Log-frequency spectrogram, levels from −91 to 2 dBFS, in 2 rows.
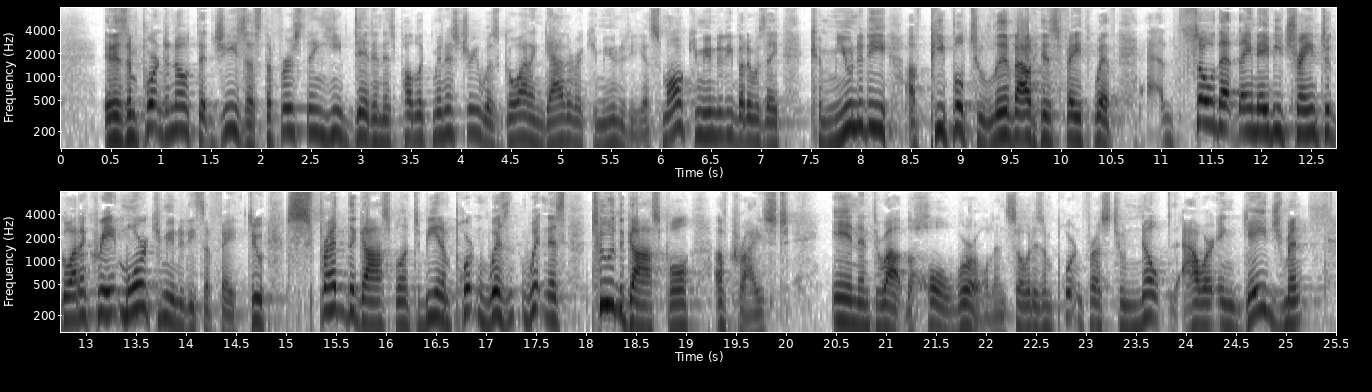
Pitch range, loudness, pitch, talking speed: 140-190 Hz, -17 LUFS, 160 Hz, 200 wpm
